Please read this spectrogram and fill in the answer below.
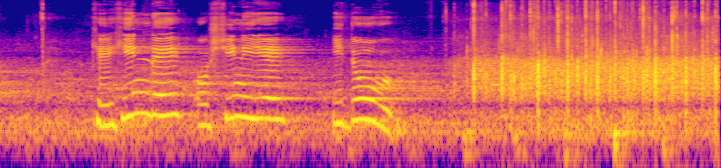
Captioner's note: audience applauds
